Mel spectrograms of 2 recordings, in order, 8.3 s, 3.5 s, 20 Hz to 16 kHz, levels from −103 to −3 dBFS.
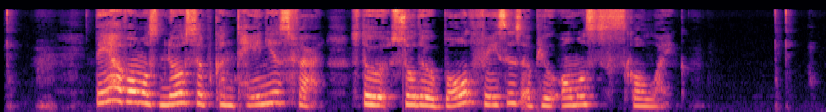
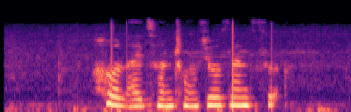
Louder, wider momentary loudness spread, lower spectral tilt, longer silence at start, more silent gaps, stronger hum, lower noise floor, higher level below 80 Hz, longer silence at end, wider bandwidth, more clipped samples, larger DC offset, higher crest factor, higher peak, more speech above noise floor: second, -21 LUFS vs -17 LUFS; first, 18 LU vs 11 LU; second, -1 dB/octave vs -7 dB/octave; second, 0.05 s vs 0.95 s; neither; neither; first, -79 dBFS vs -50 dBFS; second, -74 dBFS vs -48 dBFS; first, 1.55 s vs 0.25 s; first, 12 kHz vs 7.6 kHz; neither; neither; first, 24 dB vs 16 dB; about the same, 0 dBFS vs -2 dBFS; first, 57 dB vs 35 dB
